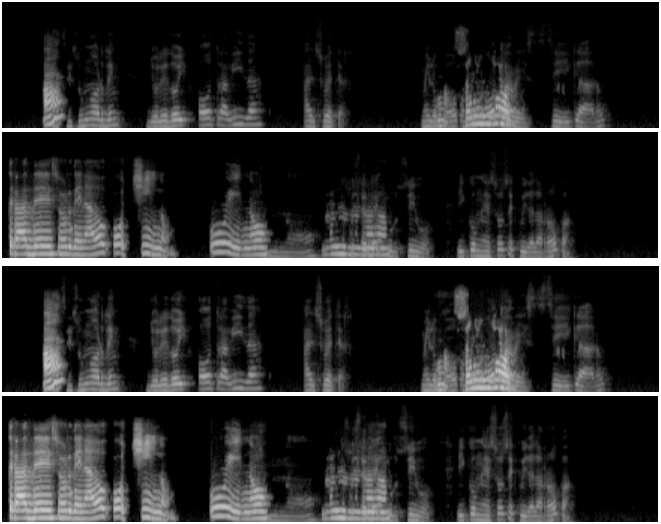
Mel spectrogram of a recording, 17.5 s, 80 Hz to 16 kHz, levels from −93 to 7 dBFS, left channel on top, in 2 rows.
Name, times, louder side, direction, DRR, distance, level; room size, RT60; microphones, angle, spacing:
voice 1, 0.6-1.6 1.9-3.5 4.0-4.6 5.6-7.0 7.3-8.0 12.2-14.5 14.8-16.4, right 2 dB, 45° right, 1.8 m, -40 dB
voice 2, 5.7-6.8 8.8-11.1 11.5-12.3 13.0-13.9, right 7 dB, 85° right, 0.5 m, -24 dB
head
